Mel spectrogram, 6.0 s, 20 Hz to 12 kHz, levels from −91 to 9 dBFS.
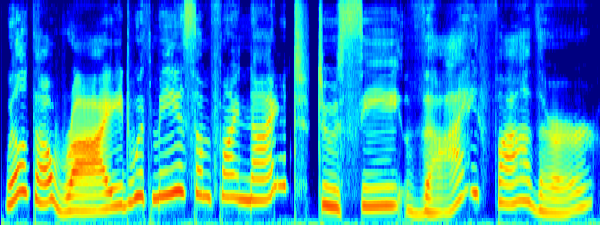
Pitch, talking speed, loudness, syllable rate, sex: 265 Hz, 120 wpm, -18 LUFS, 2.7 syllables/s, female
